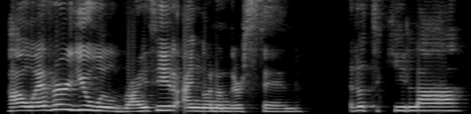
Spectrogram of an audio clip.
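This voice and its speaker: A woman's voice: sits high, normal speed. A young woman with an Italian accent, chatting casually with her stream audience, often repeating words and reading chat messages aloud.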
